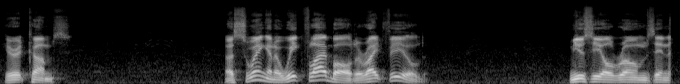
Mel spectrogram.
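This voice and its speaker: A man calling baseball play-by-play as an announcer, in short, measured phrases. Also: lowish voice, sing-song, a bit bright, no room sound.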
